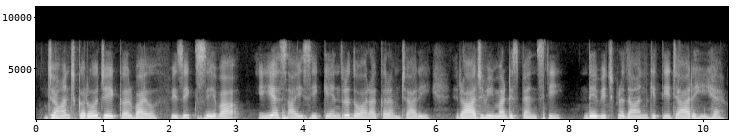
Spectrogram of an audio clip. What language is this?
Punjabi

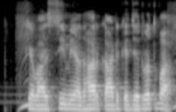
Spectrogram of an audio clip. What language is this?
Magahi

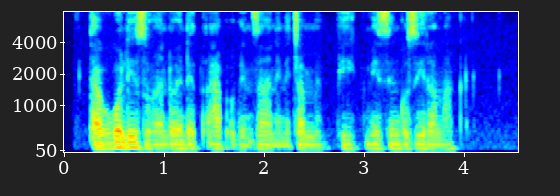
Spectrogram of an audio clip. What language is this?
Kalenjin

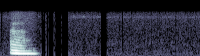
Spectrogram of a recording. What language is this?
Malayalam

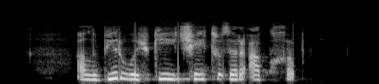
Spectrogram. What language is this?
Abkhazian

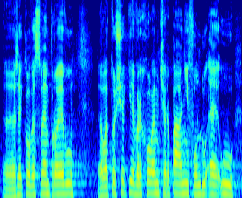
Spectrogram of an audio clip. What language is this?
Czech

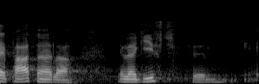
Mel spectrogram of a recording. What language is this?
Danish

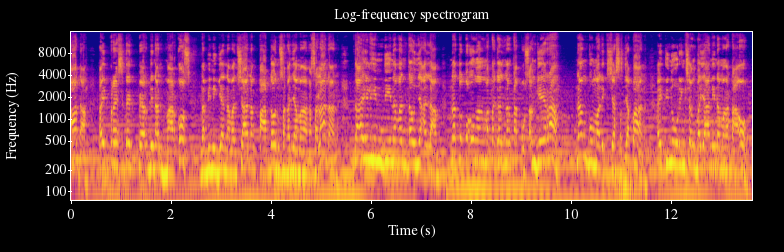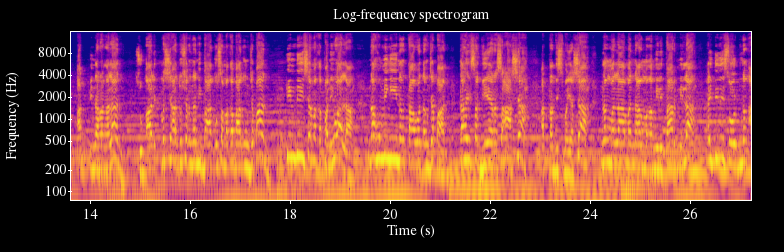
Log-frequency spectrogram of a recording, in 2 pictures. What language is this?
Filipino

